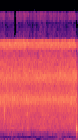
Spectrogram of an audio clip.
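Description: Onions fry with masala in a pan, a steady close hiss and sizzle holding throughout, with no voices over it.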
